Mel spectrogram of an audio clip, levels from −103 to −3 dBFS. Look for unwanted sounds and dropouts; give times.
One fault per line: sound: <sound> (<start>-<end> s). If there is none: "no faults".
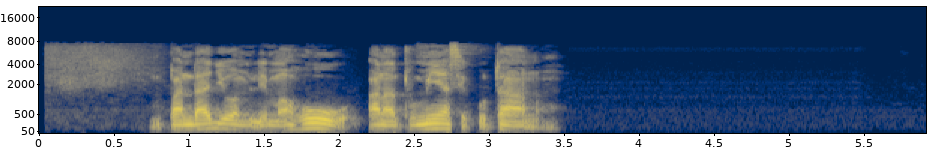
no faults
